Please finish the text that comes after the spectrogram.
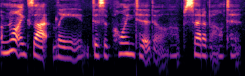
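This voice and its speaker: A woman with an English accent voicing a sadistic, lovesick witch in a whispered, intimate ASMR roleplay, murmuring slowly and haltingly. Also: mid-range voice, a little mellow. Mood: wistful, melancholy. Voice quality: breathy, whispery. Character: sadistic, lovesick young witch, wistful and possessive.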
